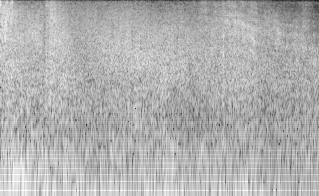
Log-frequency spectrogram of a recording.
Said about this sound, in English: As the planet explodes.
